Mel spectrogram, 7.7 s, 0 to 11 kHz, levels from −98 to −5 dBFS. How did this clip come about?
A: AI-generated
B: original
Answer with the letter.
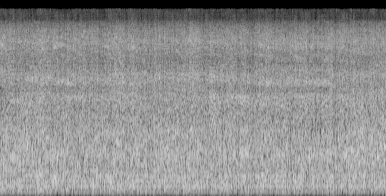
A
